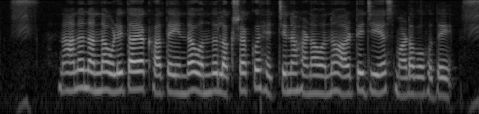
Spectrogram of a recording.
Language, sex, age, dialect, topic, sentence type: Kannada, female, 36-40, Mysore Kannada, banking, question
